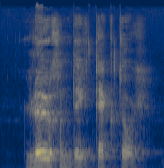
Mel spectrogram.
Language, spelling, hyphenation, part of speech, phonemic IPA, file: Dutch, leugendetector, leu‧gen‧de‧tec‧tor, noun, /ˈløː.ɣə(n).deːˌtɛk.tɔr/, Nl-leugendetector.ogg
- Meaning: lie detector (contraption supposed to detect whether subjects are lying or not)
